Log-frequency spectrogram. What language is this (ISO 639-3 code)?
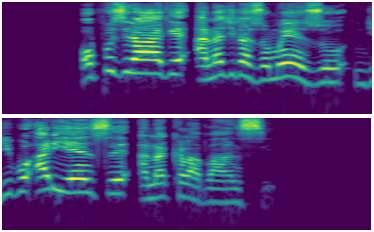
nya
